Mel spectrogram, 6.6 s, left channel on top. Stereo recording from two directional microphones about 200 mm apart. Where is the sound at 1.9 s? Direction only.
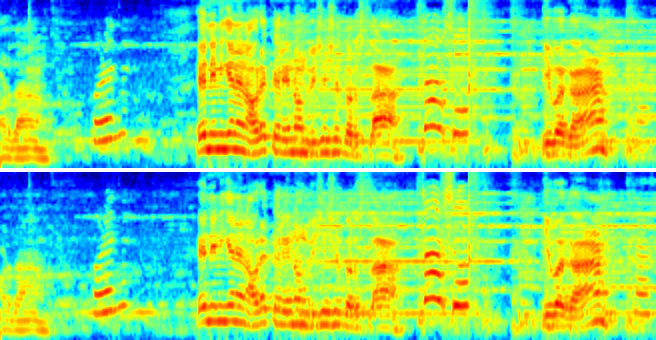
55° left (ahead or behind); by 3.9 s 25° left (ahead or behind).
